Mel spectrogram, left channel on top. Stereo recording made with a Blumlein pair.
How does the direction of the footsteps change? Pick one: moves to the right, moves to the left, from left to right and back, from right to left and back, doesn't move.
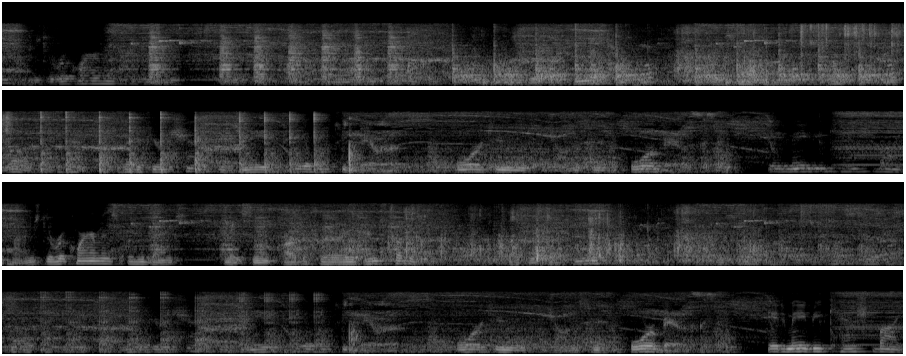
moves to the left.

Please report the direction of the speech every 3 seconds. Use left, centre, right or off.
right, right, left, left, centre, right.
